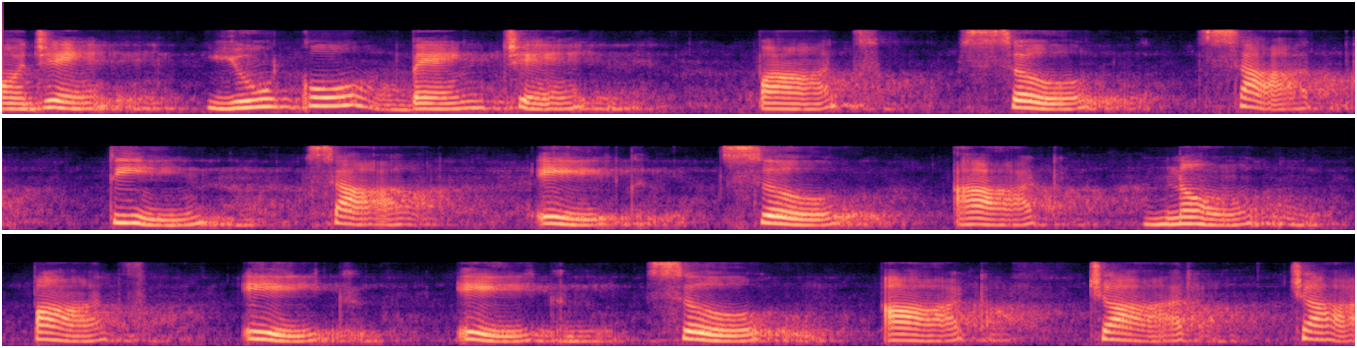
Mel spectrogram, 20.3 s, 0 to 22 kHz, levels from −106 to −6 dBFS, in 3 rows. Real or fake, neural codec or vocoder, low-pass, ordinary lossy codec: fake; codec, 16 kHz, 4.8 kbps, FACodec; none; none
